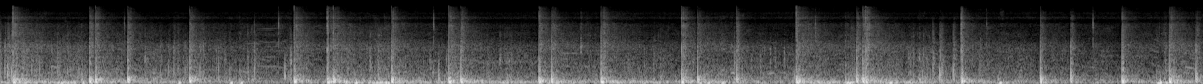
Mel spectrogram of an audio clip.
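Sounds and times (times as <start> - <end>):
fireworks bangs with echo: 0.0 - 12.0.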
